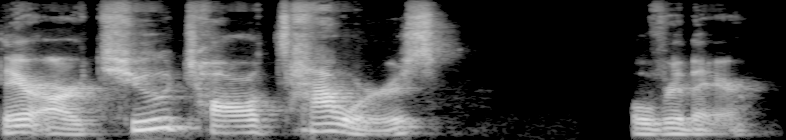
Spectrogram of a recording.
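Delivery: slow, clear sentence for spelling practice; slow dictation. Shown as a demonstration. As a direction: read the example sentence slowly so children can write it. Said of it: "dictation sentence read slowly".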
